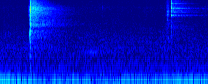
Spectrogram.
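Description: Scissors snipping yarn ends off a crocheted waistband: two snips about a second and a half apart, the second with a brief metallic ring of the blades.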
